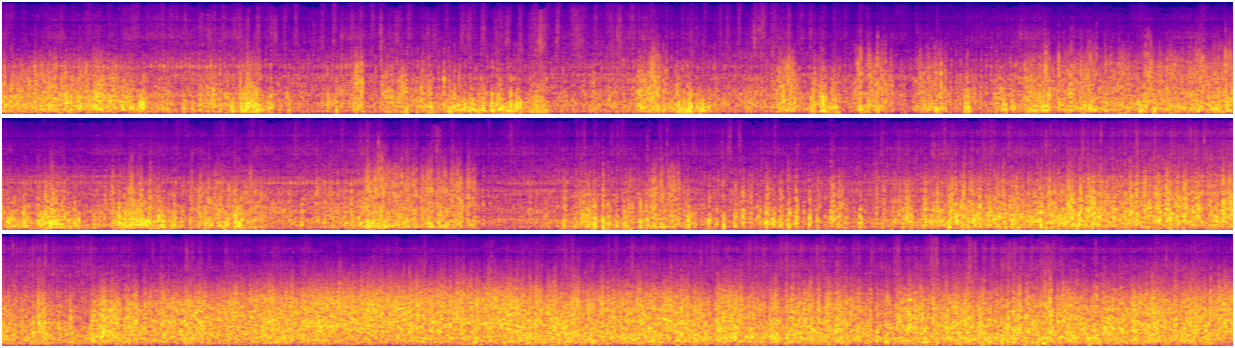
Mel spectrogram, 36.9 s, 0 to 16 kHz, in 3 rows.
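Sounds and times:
motorcycle engine running: 0:00.0 - 0:36.9
wind buffeting microphone: 0:00.0 - 0:36.9.

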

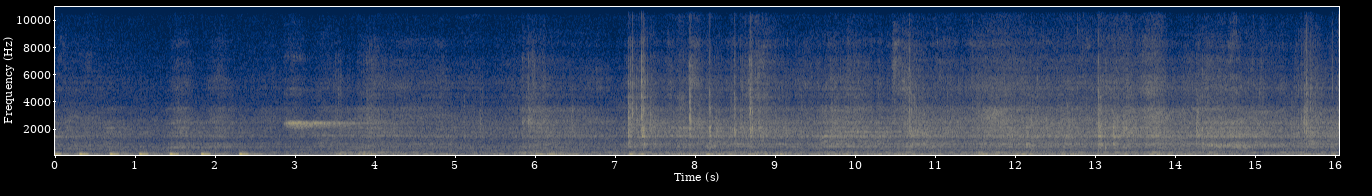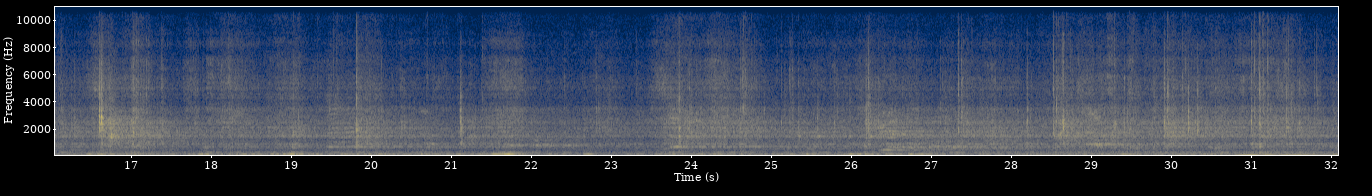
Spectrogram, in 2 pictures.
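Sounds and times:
skates scraping on ice: 0:03.5 - 0:32.0
hockey sticks and puck clacking: 0:05.3 - 0:32.0.

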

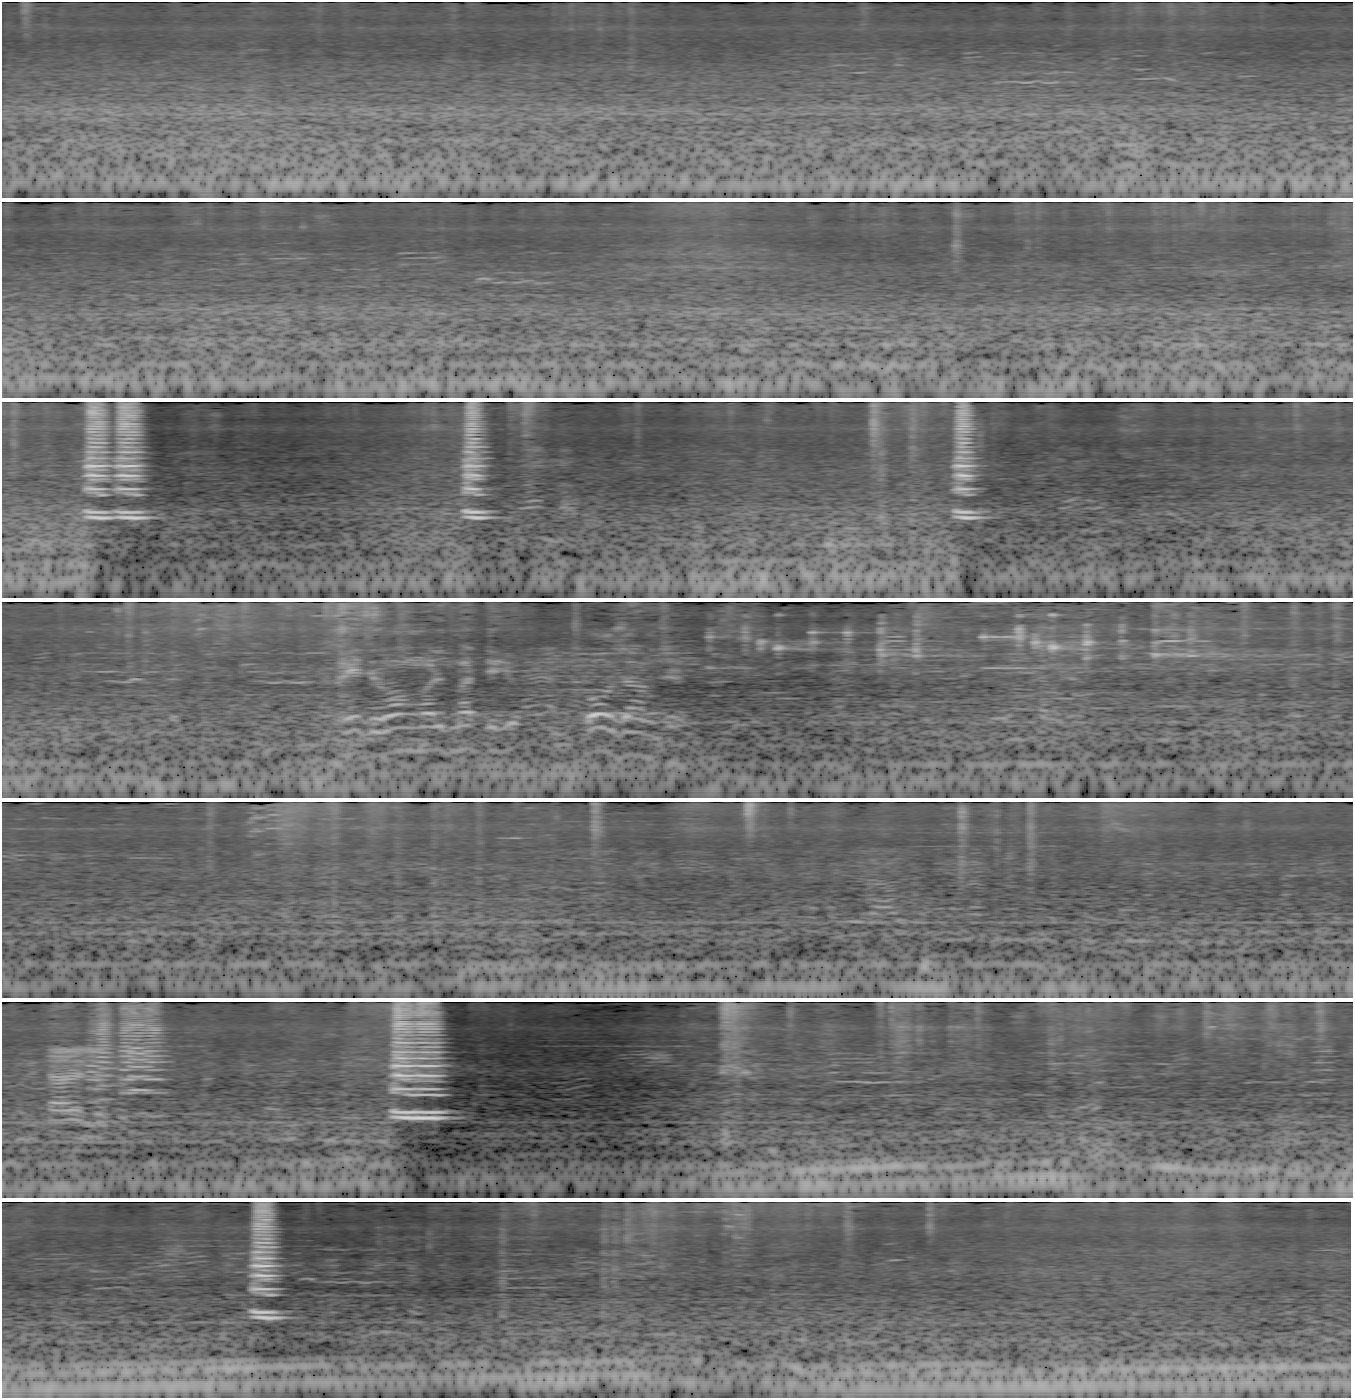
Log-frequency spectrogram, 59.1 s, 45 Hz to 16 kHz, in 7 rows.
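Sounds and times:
bus diesel engine rumble: 0:00.0 - 0:59.0
road noise: 0:00.0 - 0:59.0
horn toots: 0:17.4 - 0:17.9.

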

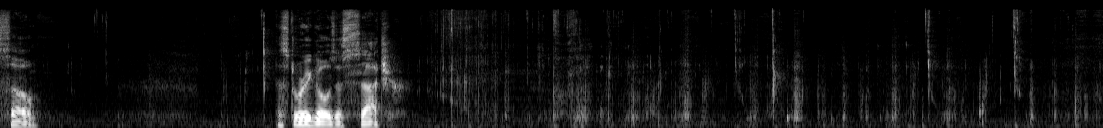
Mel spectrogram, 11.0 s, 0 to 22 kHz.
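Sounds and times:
crunchy chewing: 0:04.2 - 0:11.0.

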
